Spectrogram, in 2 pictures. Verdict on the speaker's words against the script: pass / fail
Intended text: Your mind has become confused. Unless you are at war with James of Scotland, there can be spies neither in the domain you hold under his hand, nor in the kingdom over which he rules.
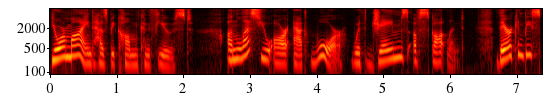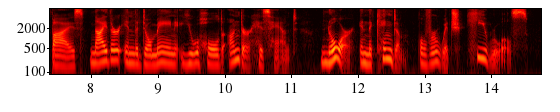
pass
